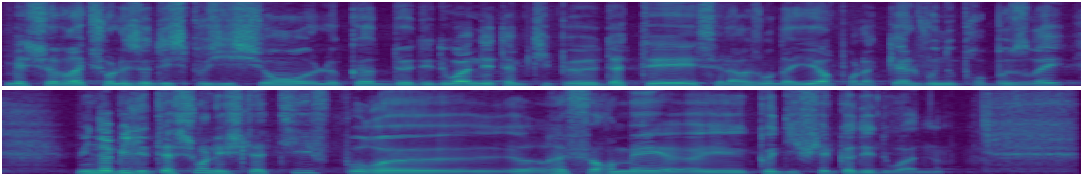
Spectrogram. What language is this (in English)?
French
